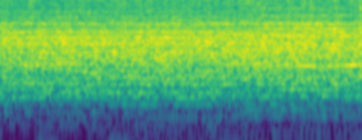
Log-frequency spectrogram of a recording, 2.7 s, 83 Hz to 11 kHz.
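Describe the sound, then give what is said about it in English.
A large crowd at a New York Rangers game boos Governor Kathy Hochul as she is introduced to drop the puck. The booing is a loud, unbroken roar that holds steady for the full few seconds, a dense wash of voices with no single speaker standing out. “Here's about 10 seconds of Kathy Hochul getting booed like you've never heard before.”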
